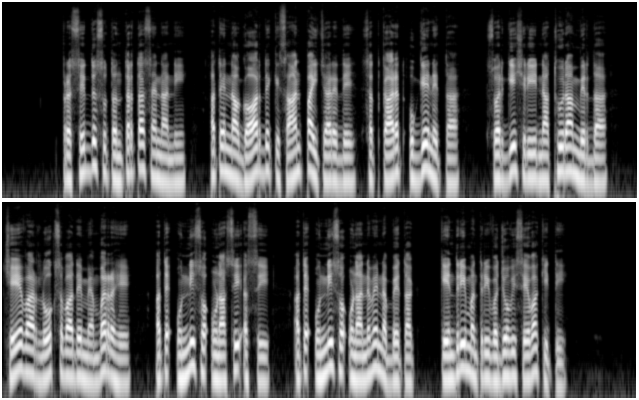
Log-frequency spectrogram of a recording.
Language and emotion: Punjabi, neutral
